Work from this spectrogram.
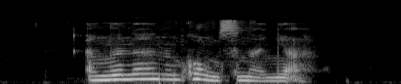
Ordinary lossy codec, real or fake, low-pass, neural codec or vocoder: Opus, 16 kbps; real; 7.2 kHz; none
